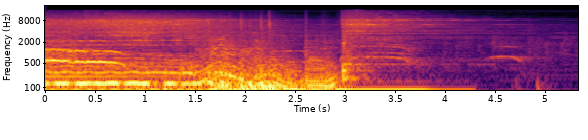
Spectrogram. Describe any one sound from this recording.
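A band plays loud rock music in a large echoing room and stops.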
